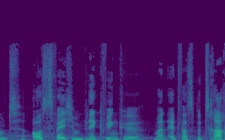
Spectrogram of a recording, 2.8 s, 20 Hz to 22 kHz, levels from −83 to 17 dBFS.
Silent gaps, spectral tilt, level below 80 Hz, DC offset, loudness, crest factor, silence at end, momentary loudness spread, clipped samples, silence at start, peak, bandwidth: none; -4 dB/octave; -70 dBFS; under 0.1%; -32 LUFS; 20 dB; 0 s; 8 LU; under 0.1%; 0 s; -10 dBFS; 15.5 kHz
